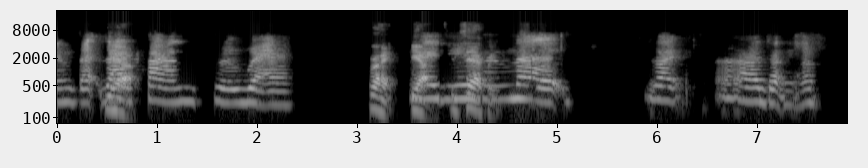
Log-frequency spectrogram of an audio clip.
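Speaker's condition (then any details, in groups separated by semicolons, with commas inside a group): Cerebral palsy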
